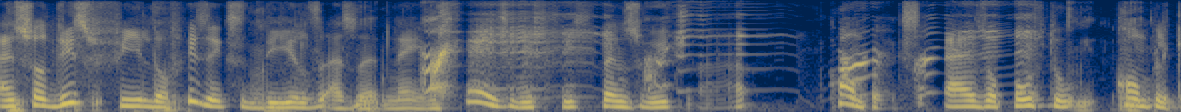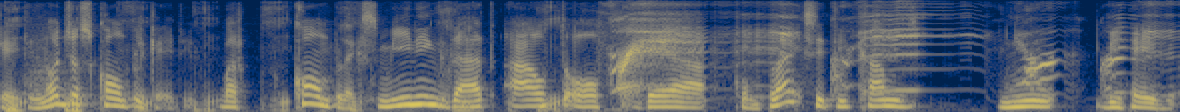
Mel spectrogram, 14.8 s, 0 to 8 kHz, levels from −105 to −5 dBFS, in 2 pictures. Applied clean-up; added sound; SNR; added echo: neural mask model RNNoise.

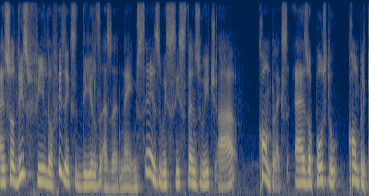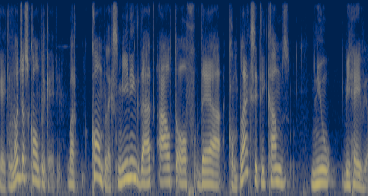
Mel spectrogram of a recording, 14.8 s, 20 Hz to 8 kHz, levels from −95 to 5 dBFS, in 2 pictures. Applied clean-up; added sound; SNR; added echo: none; none; none; none.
